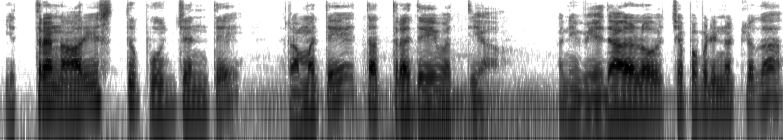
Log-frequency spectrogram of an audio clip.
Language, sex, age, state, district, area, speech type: Telugu, male, 30-45, Andhra Pradesh, Palnadu, urban, spontaneous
